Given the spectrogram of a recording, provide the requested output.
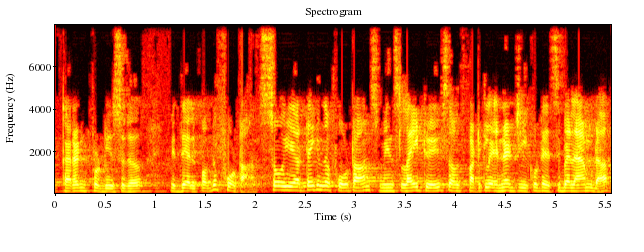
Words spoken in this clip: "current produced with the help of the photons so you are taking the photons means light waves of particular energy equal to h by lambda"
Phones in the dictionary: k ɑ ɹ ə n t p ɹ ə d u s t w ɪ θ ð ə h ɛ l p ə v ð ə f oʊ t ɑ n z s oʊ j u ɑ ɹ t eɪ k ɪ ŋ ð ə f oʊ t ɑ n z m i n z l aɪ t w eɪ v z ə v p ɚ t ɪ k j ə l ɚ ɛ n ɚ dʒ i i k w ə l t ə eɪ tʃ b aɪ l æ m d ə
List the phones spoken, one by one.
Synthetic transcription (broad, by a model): k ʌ ɹ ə n t p ɹ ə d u s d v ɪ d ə h ɛ l p ə v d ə f oʊ t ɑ n s oʊ j u ɑ ɹ t eɪ k ɪ ŋ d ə f oʊ t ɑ n s m i n s l aɪ t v eɪ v s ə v p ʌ t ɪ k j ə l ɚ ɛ n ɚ dʒ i i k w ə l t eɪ s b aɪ l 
